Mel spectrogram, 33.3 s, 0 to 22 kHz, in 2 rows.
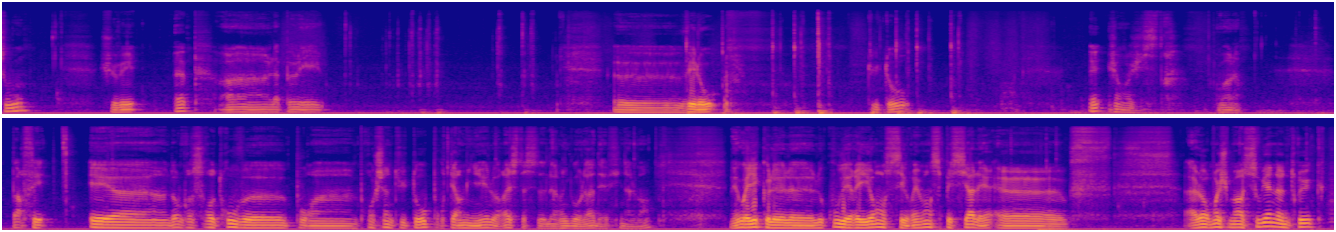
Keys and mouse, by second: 16.5-17.1 middle drag, 18.1-22.3 middle drag, 22.9-23.6 middle drag, 24.6-27.8 middle drag, 28.5-29.3 middle drag, 29.9-30.4 shift+middle drag, 31.1-32.2 middle drag, 33.0 shift+middle click.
